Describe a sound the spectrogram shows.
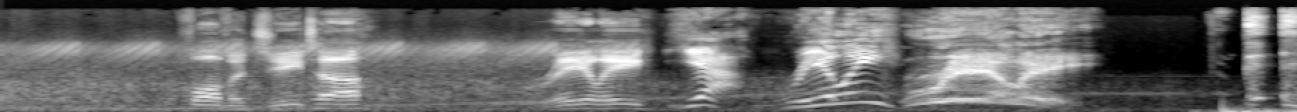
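Two men shout in alarm.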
